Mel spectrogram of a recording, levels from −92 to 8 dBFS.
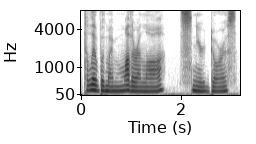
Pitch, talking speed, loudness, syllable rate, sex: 165 Hz, 170 wpm, -18 LUFS, 4.3 syllables/s, female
